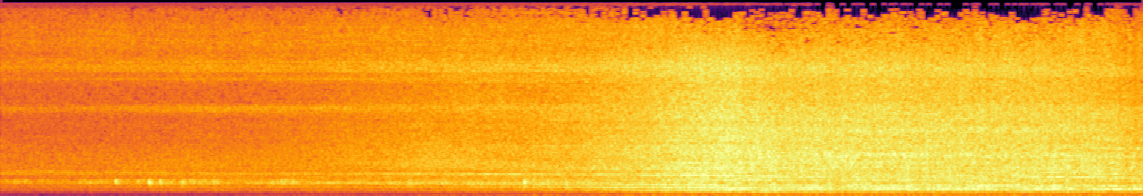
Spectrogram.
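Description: A Stadler Flirt electric multiple unit approaching and passing close. Wheels run on the rails along with a whine of several steady tones, growing louder over the first six or seven seconds, then holding loud as the train goes by, with some tones sliding down near the end.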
